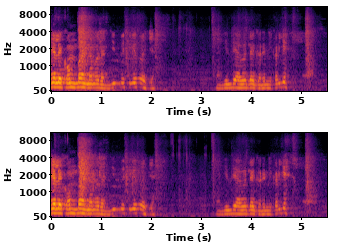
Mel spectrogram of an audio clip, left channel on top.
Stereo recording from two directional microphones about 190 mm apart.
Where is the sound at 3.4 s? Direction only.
15° left (ahead or behind).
